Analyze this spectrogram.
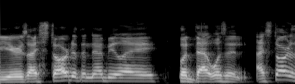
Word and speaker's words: Nebulae: would say about the Nebulae? I have to say it right, because I want to just say Nebula, because that AE combination thing just... Yeah. Anyway, so the Nebulae, one of the things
